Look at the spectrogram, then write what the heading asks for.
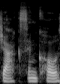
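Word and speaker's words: JXN & Co: And it's funny because it's Jackson and Co. That's how it looks, but it's pronounced Jackson Co.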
